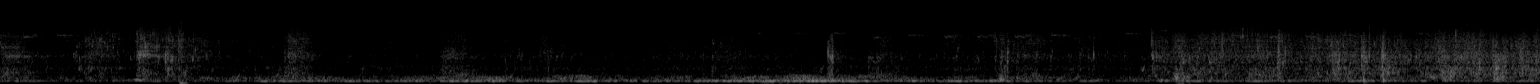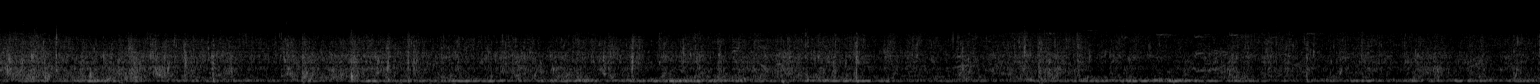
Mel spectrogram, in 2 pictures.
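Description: Small waves lapping and trickling against a wooden pier on a lake, a quiet steady wash of water. The hiss grows louder about twelve seconds in and stays up.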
